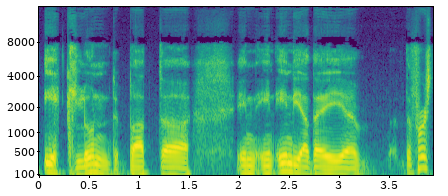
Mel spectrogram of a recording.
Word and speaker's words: Eklundh: It's well, the Swedish pronunciation is Eklund, but in India the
